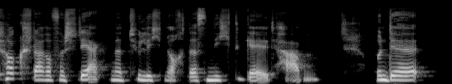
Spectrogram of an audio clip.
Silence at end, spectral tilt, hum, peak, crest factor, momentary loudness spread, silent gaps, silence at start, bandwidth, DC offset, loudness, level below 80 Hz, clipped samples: 0.3 s; -5.5 dB/octave; none; -6 dBFS; 14 dB; 9 LU; 3.24-3.36 s, 3.67-3.72 s; 0 s; 15 kHz; under 0.1%; -19 LUFS; -68 dBFS; under 0.1%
